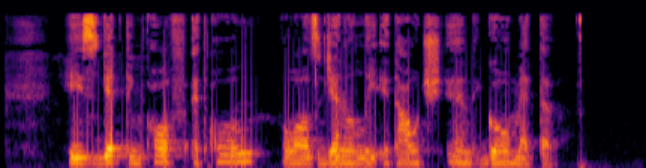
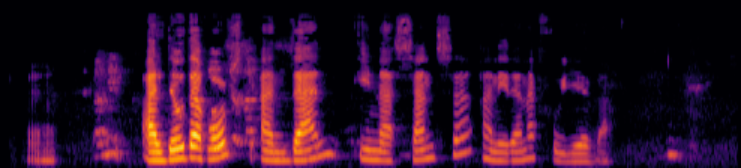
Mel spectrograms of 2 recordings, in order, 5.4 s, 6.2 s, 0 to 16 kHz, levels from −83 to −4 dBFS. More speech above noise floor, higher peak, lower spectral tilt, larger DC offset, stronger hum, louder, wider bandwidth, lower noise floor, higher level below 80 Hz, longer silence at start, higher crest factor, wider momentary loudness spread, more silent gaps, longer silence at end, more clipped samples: first, 44 dB vs 36 dB; about the same, 0 dBFS vs -2 dBFS; about the same, -3.5 dB/octave vs -4.5 dB/octave; neither; neither; about the same, -23 LUFS vs -23 LUFS; about the same, 12 kHz vs 11.5 kHz; first, -68 dBFS vs -60 dBFS; first, -50 dBFS vs -78 dBFS; second, 0.15 s vs 0.3 s; about the same, 24 dB vs 24 dB; second, 16 LU vs 23 LU; neither; about the same, 0.55 s vs 0.55 s; neither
